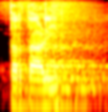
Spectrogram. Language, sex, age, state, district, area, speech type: Punjabi, male, 45-60, Punjab, Shaheed Bhagat Singh Nagar, urban, spontaneous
